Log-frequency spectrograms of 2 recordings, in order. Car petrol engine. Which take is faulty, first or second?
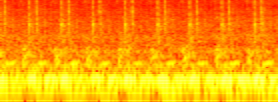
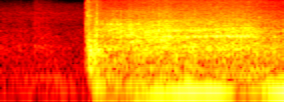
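first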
